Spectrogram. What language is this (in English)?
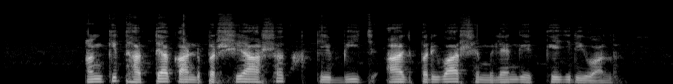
Hindi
